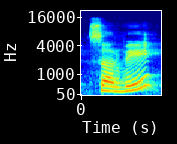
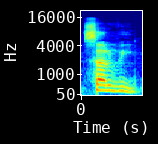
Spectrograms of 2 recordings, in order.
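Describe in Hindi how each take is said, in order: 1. शब्द का अंत 'ay' स्वर से होता है। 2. शब्द का अंत 'ee' स्वर से होता है।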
